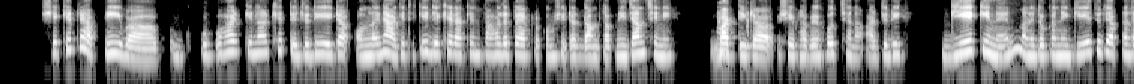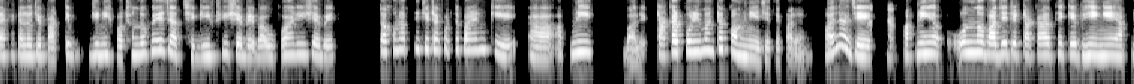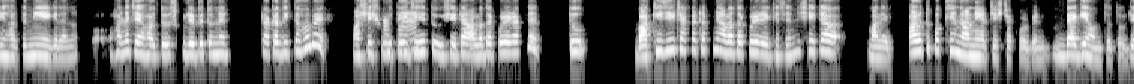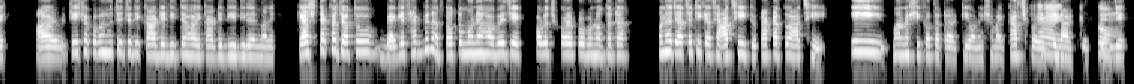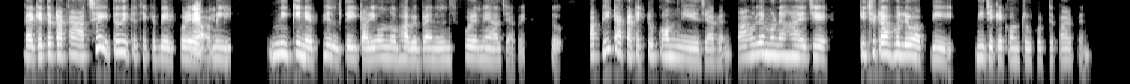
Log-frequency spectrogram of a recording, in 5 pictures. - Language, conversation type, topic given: Bengali, advice, বাজেট সীমায় মানসম্মত কেনাকাটা
- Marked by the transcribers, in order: tapping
